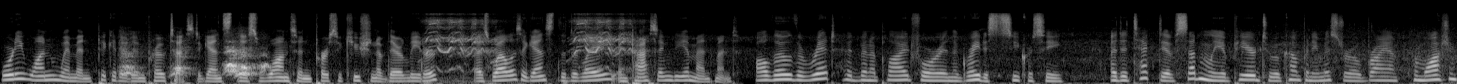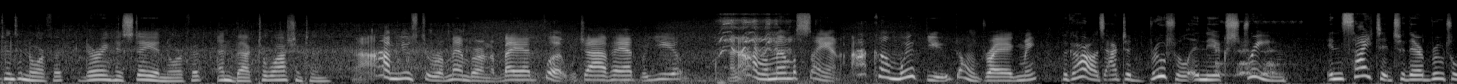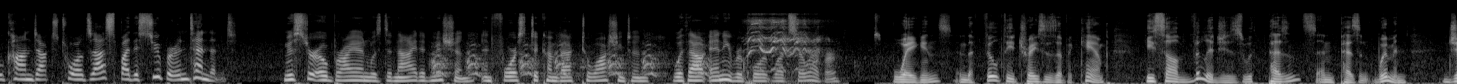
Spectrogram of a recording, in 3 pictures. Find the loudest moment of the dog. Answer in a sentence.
The volume of the dog peaks at 2 seconds.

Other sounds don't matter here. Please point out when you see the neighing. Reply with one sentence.
The neighing can be heard from 3.9 to 6.5 s, from 21.4 to 22.9 s and from 36.2 to 37.5 s.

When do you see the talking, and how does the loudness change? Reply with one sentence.
The talking can be heard from 0.0 to 43.6 s, at a steady volume.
